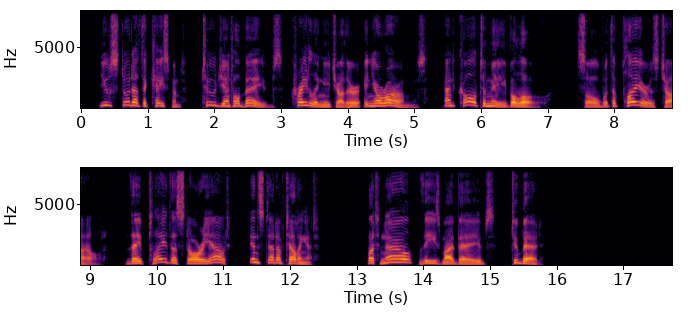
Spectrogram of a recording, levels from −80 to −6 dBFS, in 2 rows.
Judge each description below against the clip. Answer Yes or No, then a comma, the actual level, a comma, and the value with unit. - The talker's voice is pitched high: Yes, high, 195 Hz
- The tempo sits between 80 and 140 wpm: Yes, slow, 135 wpm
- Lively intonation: Yes, wide, 6.7 semitones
